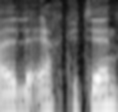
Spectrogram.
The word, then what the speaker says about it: RQTN: Donc, ça s'écrit RQTN, comme les lettres, RQTN.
